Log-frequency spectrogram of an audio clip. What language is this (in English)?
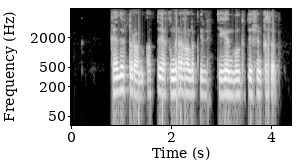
Bashkir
